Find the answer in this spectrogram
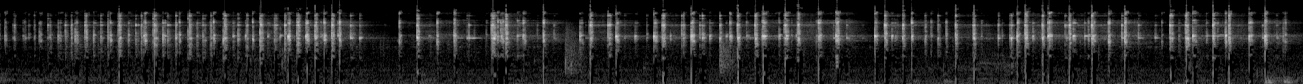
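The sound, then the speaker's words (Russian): Two river pebbles held in the hands and struck together as percussion in a fast, virtuosic rattling patter of sharp, bright clicks, played in long bursts separated by a few brief pauses. No one speaks. “А, камень о камень бьется, да?”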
